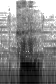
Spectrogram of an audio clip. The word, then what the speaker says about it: können: You'll find this letter in a lot of German words, so let's look at how it's pronounced in a very common verb. This verb means to be able to, like when you can do something. – Ö. Können. Sie können.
